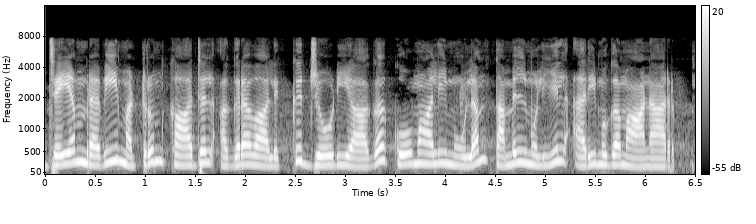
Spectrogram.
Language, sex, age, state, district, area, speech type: Tamil, male, 45-60, Tamil Nadu, Krishnagiri, rural, read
